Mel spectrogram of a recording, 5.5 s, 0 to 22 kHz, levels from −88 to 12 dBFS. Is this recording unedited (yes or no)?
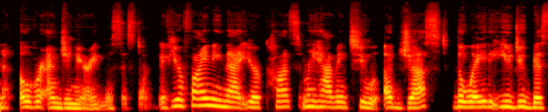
no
